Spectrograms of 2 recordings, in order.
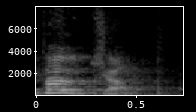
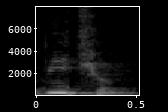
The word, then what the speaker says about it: Beauchamp: Beauchamp. Calling Mr. Beauchamp. Mr. Beauchamp has been employed by the following firm. It's pronounced Beecham.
